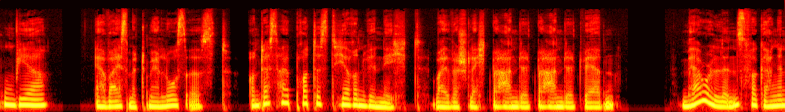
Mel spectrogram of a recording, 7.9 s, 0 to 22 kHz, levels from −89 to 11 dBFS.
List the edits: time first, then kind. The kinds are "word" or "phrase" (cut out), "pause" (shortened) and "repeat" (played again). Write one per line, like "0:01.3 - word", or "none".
0:01.3 - word
0:05.3 - repeat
